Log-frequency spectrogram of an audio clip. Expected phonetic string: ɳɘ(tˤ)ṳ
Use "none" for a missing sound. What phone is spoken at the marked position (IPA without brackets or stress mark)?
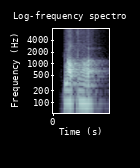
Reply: tˤ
